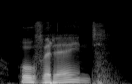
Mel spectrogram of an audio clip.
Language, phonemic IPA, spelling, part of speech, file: Dutch, /ˌovəˈrɛint/, overeind, adverb, Nl-overeind.ogg
- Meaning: 1. standing 2. into a standing state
